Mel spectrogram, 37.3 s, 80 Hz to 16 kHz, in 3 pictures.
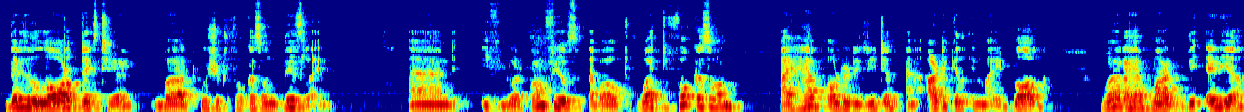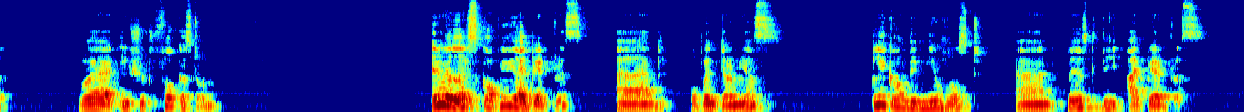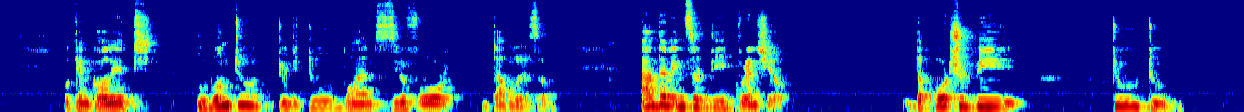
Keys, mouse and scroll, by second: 0.5 click, 2.7 click, 7.7 click, 10.6-11.4 scroll up 1, 11.5-12.8 scroll down 1, 13.0-13.8 scroll up 1, 13.8 click, 16.5 click, 19.4 click, 22.0 click, 23.9 ctrl+v, 25.3-27.5 typing, 28.8-32.6 typing, 30.7 click, 32.0 click, 33.0-33.5 scroll down 1, 34.2 click, 34.6 2, 35.4-37.3 scroll up 1.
